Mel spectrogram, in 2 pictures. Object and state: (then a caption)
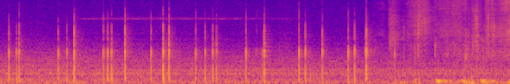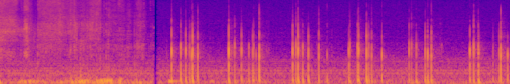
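Paperback book tapped and scratched with nails. Long nails tap and scratch the blue illustrated glossy cover of a thin, solid children's paperback held in both hands. Sharp, dry clicks come in quick bursts, broken in the middle by a few seconds of steady, bright scratching across the cover before the tapping returns.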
